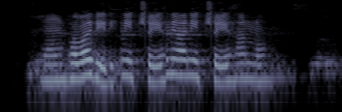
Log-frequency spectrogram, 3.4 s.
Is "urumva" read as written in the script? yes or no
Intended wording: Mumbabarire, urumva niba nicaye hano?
no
